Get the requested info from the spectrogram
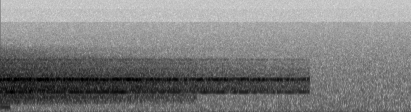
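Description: The last held electronic tones of the track fading out, two steady pitches, then cutting off suddenly about three seconds in.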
